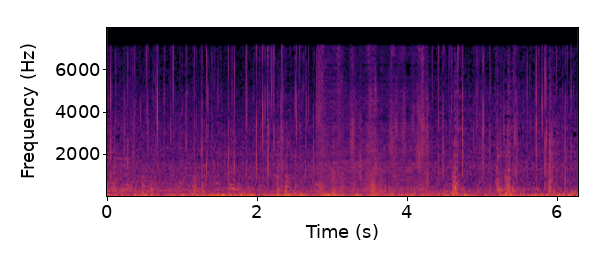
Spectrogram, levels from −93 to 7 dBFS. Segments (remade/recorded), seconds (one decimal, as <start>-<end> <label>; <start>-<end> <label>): 0.0-2.8 recorded; 2.8-4.3 remade; 4.3-6.3 recorded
